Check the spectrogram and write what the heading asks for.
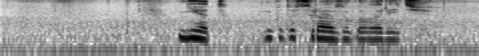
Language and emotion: Russian, sad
